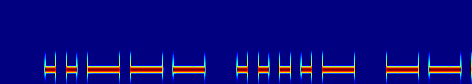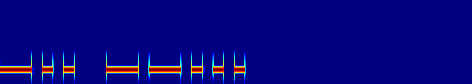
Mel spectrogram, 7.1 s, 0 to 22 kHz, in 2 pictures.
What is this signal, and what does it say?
Morse code, heard as a keyed tone, about 15 wpm, 700 Hz. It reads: 2487
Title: Numbers - 4-Digit 15wpm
